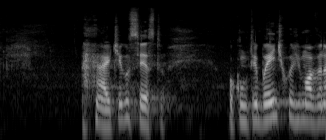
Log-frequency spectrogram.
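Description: A man speaks calmly into a microphone in a room with some echo.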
